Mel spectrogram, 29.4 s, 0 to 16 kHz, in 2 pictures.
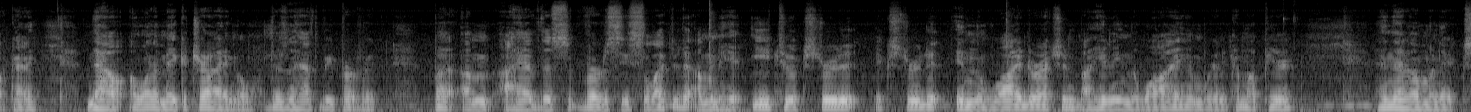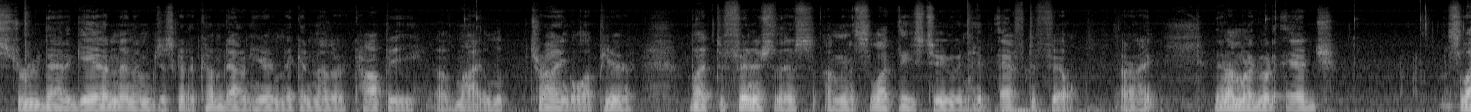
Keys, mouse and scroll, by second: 7.1 e, 8.1-10.1 middle drag, 14.9 e, 16.4-17.9 middle drag, 19.7-24.7 drag, 21.7-24.7 middle drag, 21.7-24.7 right drag, 24.4 f, 27.4 click, 27.4 middle click, 27.4 right click.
